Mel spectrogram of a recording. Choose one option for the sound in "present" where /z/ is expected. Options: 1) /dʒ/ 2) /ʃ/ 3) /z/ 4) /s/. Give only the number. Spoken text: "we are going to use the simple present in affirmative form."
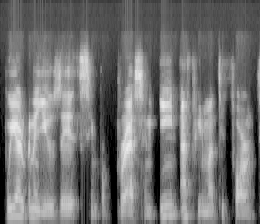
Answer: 4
